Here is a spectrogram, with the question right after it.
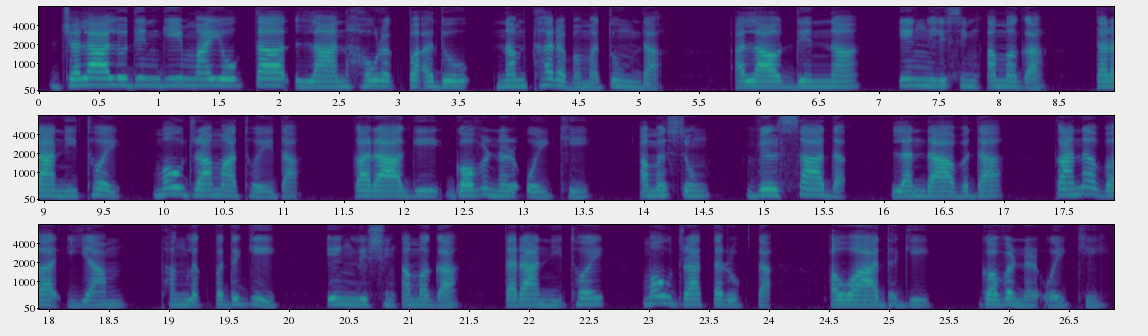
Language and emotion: Manipuri, neutral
